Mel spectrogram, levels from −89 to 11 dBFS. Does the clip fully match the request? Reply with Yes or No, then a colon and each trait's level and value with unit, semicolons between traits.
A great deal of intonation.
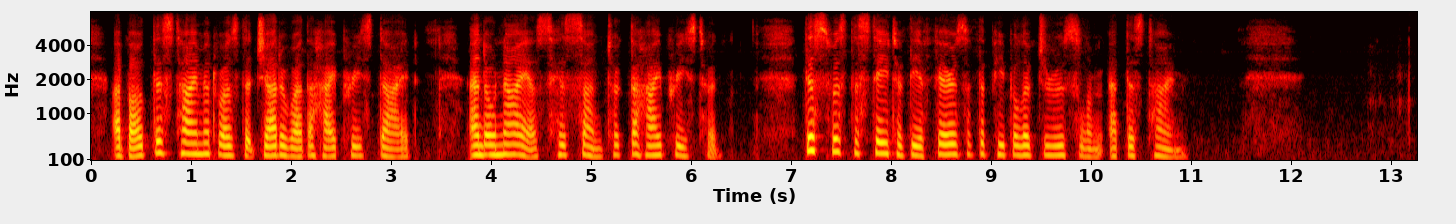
No: narrow, 2.6 semitones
